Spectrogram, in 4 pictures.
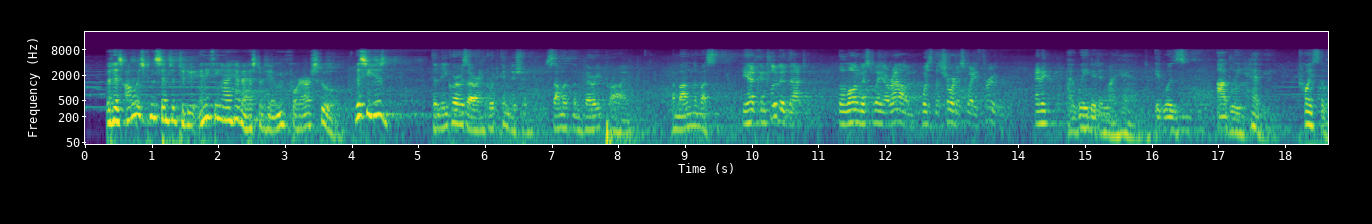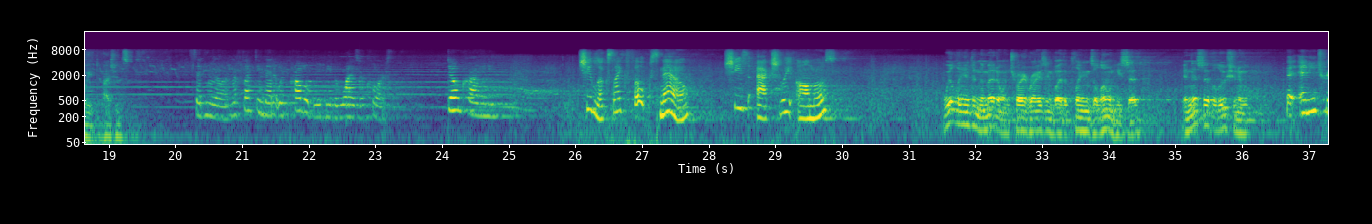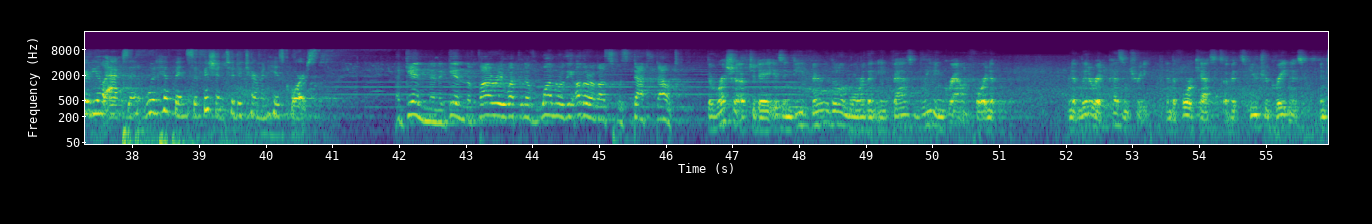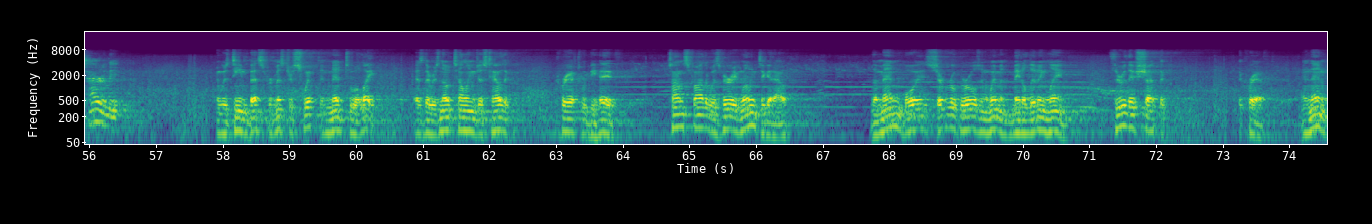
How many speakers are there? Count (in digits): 10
